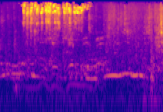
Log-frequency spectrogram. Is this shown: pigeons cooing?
yes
